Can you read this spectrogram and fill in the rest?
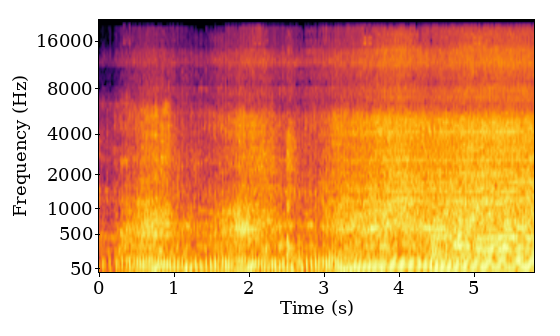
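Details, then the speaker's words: Honda SH150i scooter after CVT work using a PCX 150 roller housing (likely aftermarket): revving shows a rough rattle at low speed and residual noise off throttle, then a smoother rising drone; noisier CVT, though pull feels smoother. "ini sekarang jadi ada kayak suara nyisa gitu loh. Jadi kayak kasar lah suaranya."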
